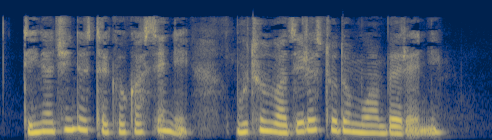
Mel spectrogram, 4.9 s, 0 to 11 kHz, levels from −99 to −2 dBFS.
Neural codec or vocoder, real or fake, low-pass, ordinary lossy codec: none; real; 7.2 kHz; AAC, 32 kbps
